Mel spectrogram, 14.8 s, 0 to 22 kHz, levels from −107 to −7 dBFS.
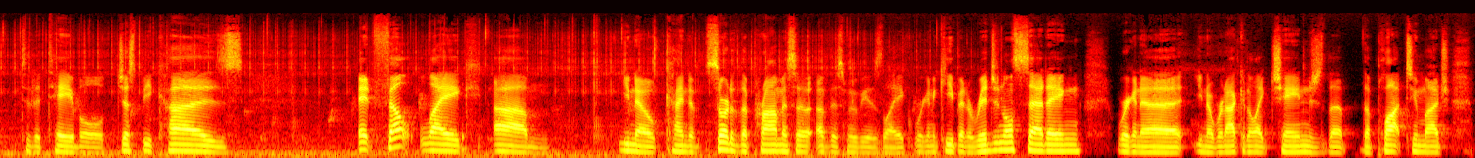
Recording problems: rain or running water; faint; until 10 s; 20 dB below the speech

